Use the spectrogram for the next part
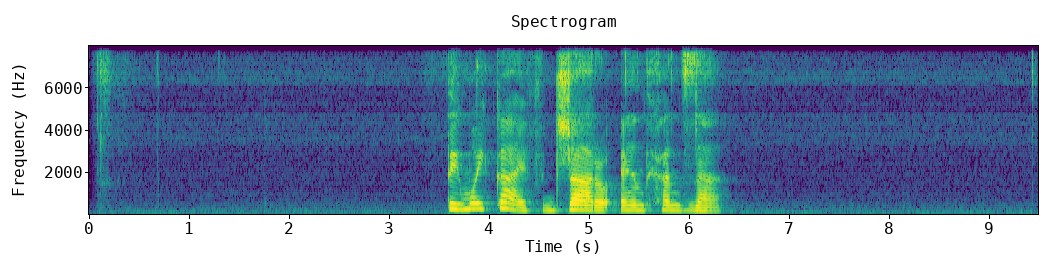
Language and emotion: Russian, positive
